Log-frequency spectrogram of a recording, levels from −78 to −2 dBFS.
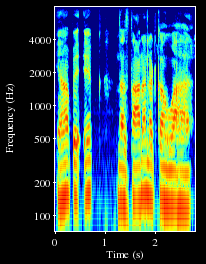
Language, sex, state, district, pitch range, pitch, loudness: Hindi, male, Jharkhand, Garhwa, 130-155 Hz, 140 Hz, -16 LUFS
